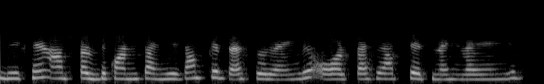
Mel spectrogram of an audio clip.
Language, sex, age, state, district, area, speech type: Urdu, female, 18-30, Uttar Pradesh, Gautam Buddha Nagar, rural, conversation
